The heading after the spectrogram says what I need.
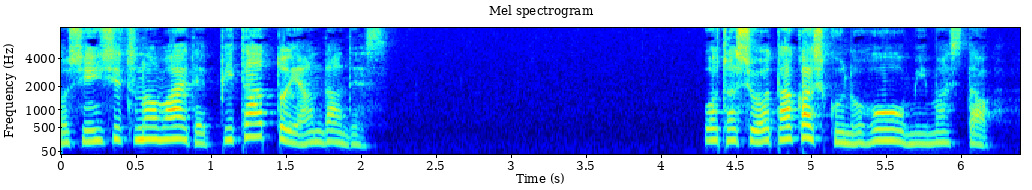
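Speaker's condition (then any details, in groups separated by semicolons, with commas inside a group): No condition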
